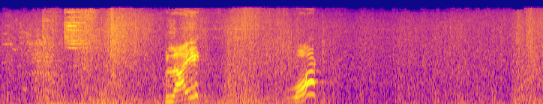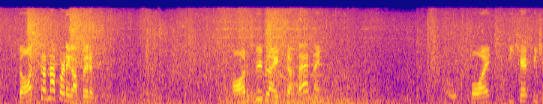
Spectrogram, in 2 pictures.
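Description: Metal weapons clash and ring in a fight.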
